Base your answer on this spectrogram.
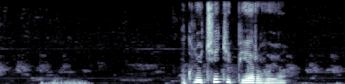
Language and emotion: Russian, neutral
